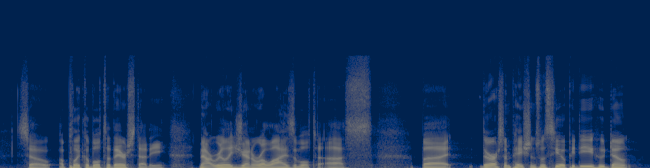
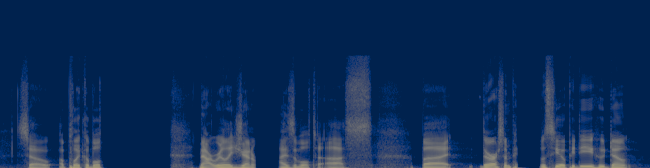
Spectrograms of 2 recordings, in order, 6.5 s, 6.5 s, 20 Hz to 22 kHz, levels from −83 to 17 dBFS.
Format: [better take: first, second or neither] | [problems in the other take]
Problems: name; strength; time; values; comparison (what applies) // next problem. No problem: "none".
first | audio cutting out; at 1 s for 0.5 s, at 2.5 s and at 5 s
